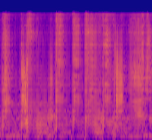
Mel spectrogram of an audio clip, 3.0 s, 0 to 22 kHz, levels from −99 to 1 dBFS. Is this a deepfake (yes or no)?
yes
